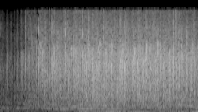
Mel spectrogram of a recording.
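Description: A crowd applauds after a Harvey Dent campaign speech in Gotham, a dense wash of clapping that swells quickly from a few hands into sustained, steady applause.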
